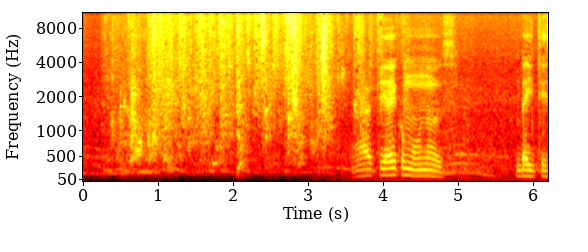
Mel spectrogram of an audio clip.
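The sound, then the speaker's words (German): A light bucket being drawn up from a well: water splashes and sloshes, then a few loud, wavering squeals, like a rope pulley creaking as it hauls the load. “Es ist leicht, Wasser raufzuholen.”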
